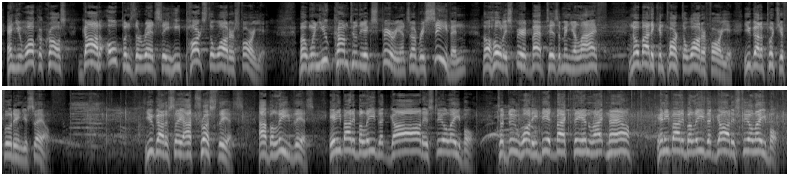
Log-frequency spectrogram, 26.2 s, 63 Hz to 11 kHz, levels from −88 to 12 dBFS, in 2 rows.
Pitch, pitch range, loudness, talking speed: 240 Hz, 215-265 Hz, -21 LUFS, 180 wpm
